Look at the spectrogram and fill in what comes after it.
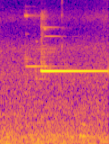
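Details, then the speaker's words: A struck tuning fork gives a clear, steady, high-pitched hum that slowly fades, used for Weber and Rinne hearing tests when examining cranial nerve VIII (vestibulocochlear) in a neurology exam. "Mana ada kayak gitu bunyinya? Bunyinya adalah dengungan."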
